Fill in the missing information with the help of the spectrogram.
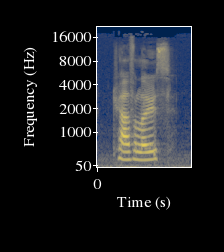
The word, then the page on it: travelers: American English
